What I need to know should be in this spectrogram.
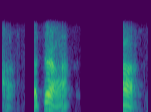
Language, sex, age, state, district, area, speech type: Sanskrit, male, 18-30, Karnataka, Udupi, rural, conversation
